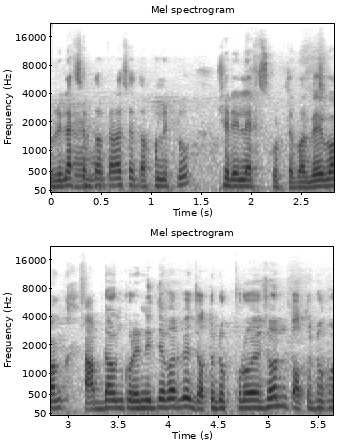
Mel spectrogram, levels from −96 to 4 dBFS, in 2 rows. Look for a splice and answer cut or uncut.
uncut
